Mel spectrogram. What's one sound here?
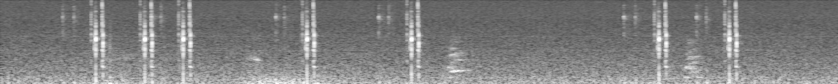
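Menu buttons click sharply, again and again.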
